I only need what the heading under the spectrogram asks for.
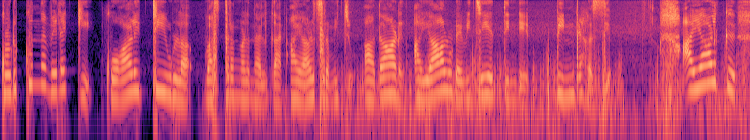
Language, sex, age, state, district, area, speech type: Malayalam, female, 30-45, Kerala, Malappuram, rural, spontaneous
